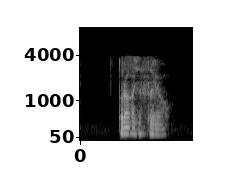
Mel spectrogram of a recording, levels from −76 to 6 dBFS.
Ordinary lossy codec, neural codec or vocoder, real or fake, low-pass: AAC, 16 kbps; none; real; 7.2 kHz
